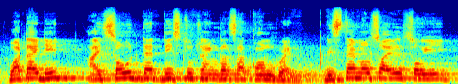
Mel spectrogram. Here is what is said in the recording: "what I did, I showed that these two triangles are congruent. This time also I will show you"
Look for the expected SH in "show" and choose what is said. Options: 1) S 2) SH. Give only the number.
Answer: 1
